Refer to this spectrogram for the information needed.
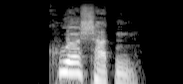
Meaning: an acquaintance or (most often) erotic affair that one meets during a stay at a health resort or other medical facility
- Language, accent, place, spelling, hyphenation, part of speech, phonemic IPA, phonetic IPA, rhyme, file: German, Germany, Berlin, Kurschatten, Kur‧schat‧ten, noun, /ˈkuːrˌʃatən/, [ˈku(ː)ɐ̯ˌʃa.tn̩], -atn̩, De-Kurschatten.ogg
